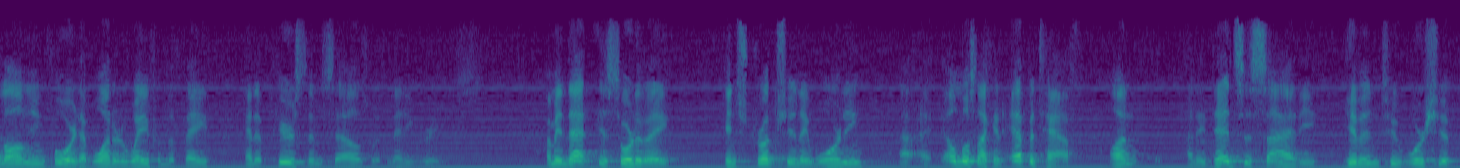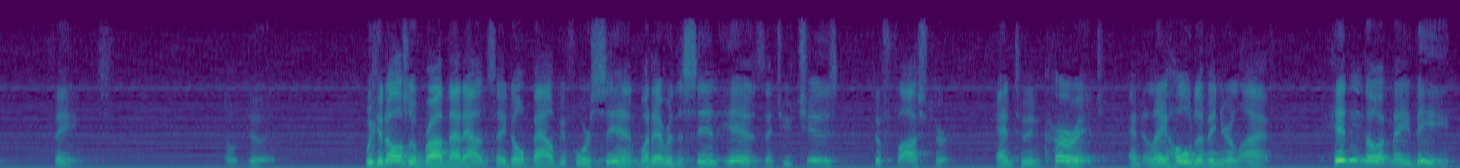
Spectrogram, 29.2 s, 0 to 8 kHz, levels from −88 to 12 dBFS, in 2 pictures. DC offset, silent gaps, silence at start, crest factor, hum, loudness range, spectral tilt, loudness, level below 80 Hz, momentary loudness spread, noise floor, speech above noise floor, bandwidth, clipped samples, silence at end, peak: 0.2%; none; 0 s; 24 dB; 60 Hz at -55 dBFS; 11 LU; -6 dB/octave; -32 LUFS; -56 dBFS; 19 LU; -55 dBFS; 23 dB; 7.4 kHz; under 0.1%; 0 s; -10 dBFS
